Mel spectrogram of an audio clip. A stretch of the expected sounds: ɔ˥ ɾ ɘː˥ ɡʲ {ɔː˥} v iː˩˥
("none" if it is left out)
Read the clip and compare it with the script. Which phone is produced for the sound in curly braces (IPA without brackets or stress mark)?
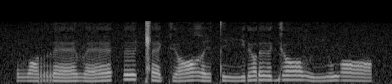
ɔː˥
